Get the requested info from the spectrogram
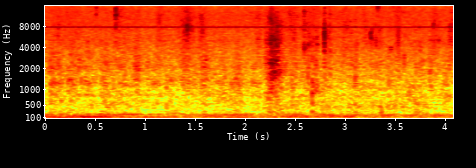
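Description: Alaskan Malamute puppies whimpering faintly while nursing, with the mother dog panting.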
